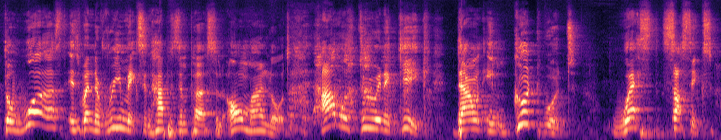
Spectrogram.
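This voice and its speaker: A British man, performing a stand-up comedy set, swinging between low deadpan asides and loud laughing punchlines. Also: takes it slowly, a crowd in the background. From United Kingdom.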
